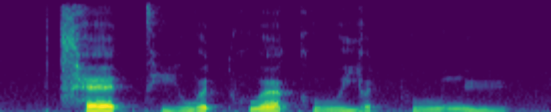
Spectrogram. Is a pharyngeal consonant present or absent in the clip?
absent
